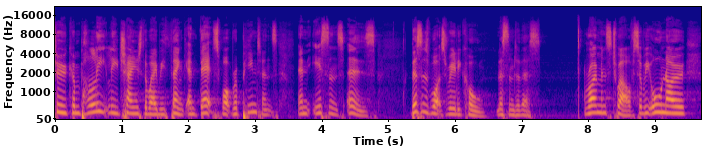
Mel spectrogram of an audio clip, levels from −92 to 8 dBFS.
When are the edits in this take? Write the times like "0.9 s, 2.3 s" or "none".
none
